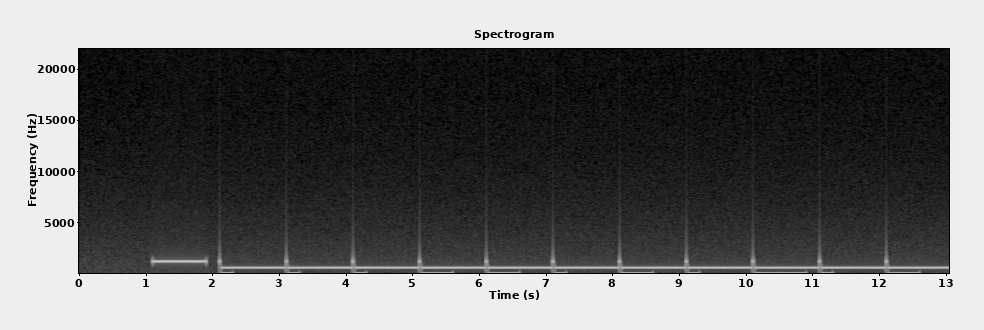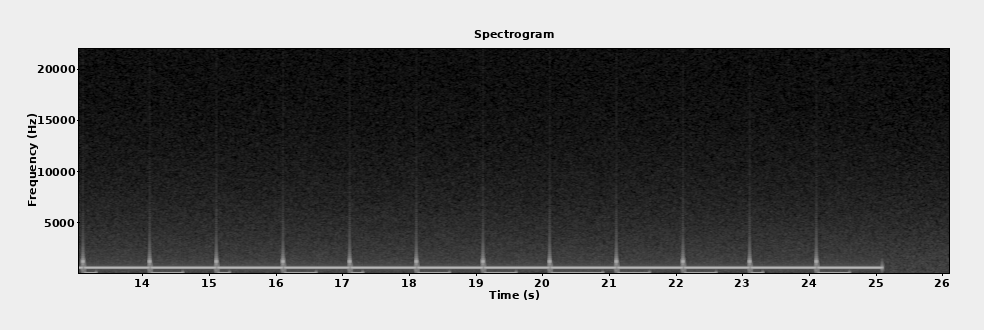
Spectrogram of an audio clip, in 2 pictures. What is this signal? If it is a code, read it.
Radio time signal (WWVH, Hawaii), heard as ticks, one a second.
